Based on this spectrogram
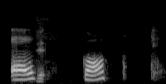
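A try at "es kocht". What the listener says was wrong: कॉक्ट, एस नहीं आएगा।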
